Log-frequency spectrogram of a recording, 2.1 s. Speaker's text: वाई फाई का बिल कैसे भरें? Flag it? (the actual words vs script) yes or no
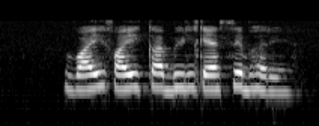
no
